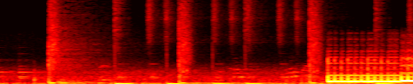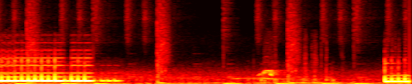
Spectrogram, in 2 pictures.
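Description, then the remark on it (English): A phone ringing tone plays for about two seconds as a call is placed to the speaker's sister, a steady electronic tone that steps up in pitch partway through, over low background rumble and scattered sharp clicks. “We're gonna see if baby sister answer the phone.”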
